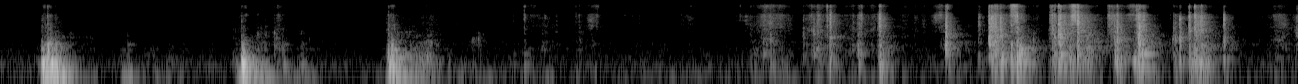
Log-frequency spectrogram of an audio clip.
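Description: Tarot deck handled on a table: three sharp taps about a second apart, then a quick flurry of card clicks as the deck is shuffled and a card is flicked out.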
